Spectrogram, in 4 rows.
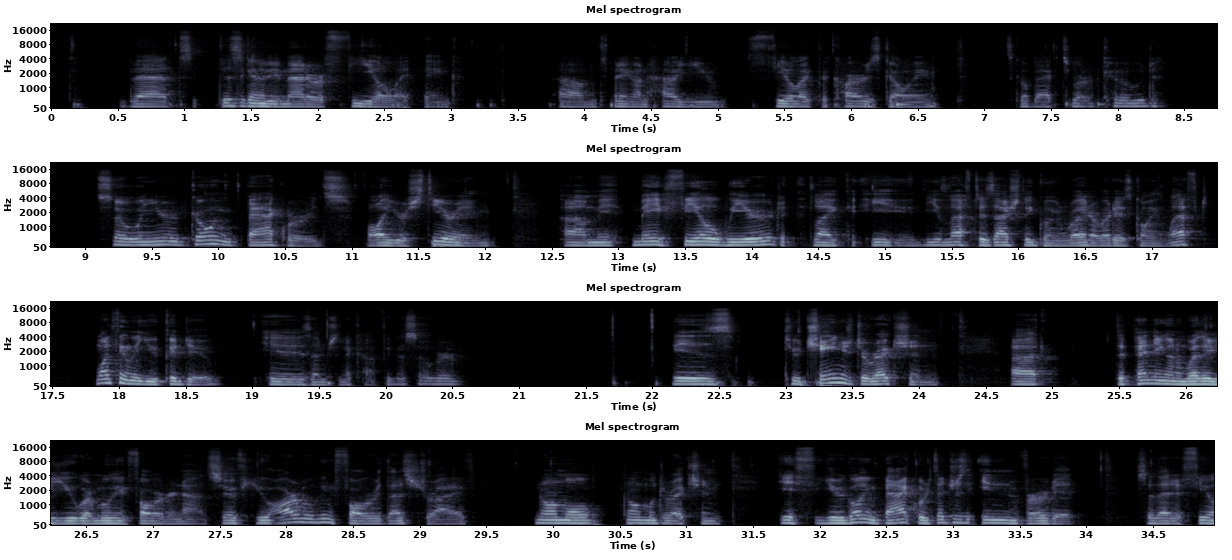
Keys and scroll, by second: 0.0 Left, 0.4 Right, 0.5 Left, 1.0 Right, 1.4 Left, 1.7 Right, 2.9 Left, 3.0 Right, 3.7 Right, 4.5 Left, 5.0 Right, 5.2 Left, 6.7 Left.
